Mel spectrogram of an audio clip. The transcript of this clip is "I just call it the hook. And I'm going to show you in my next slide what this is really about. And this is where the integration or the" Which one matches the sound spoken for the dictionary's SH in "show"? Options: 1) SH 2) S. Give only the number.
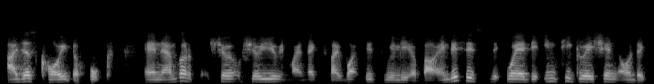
1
